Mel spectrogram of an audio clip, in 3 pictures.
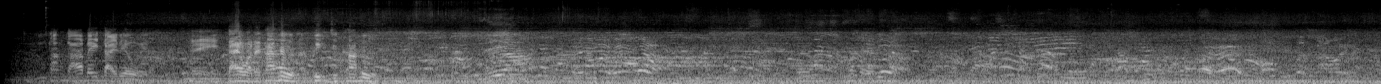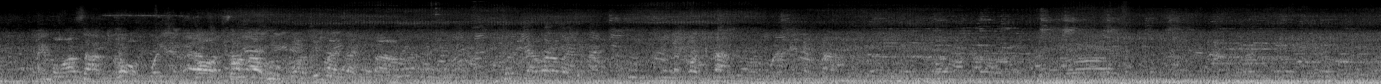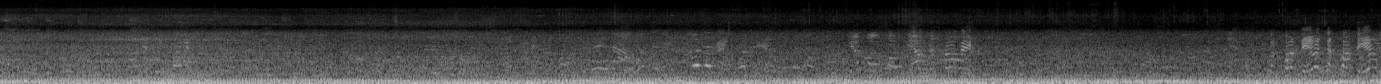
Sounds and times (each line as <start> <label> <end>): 0.0 Street vendors selling voice 41.4
0.0 Very noisy market 41.4
0.1 motorcycle sounds 41.4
